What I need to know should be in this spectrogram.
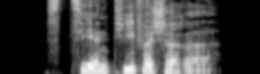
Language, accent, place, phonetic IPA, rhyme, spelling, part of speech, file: German, Germany, Berlin, [st͡si̯ɛnˈtiːfɪʃəʁə], -iːfɪʃəʁə, szientifischere, adjective, De-szientifischere.ogg
- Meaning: inflection of szientifisch: 1. strong/mixed nominative/accusative feminine singular comparative degree 2. strong nominative/accusative plural comparative degree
